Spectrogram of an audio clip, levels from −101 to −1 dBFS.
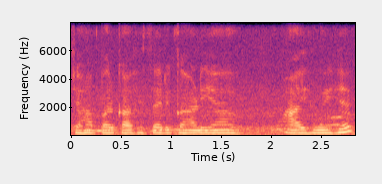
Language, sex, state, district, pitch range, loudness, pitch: Hindi, female, Chhattisgarh, Raipur, 185-195 Hz, -13 LUFS, 190 Hz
